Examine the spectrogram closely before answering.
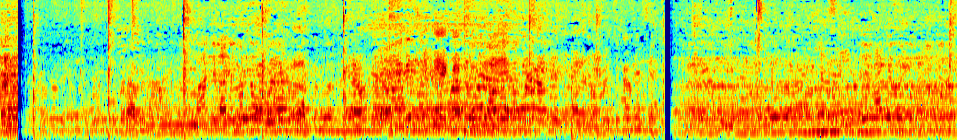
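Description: A crowd of men talk over one another nearby.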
